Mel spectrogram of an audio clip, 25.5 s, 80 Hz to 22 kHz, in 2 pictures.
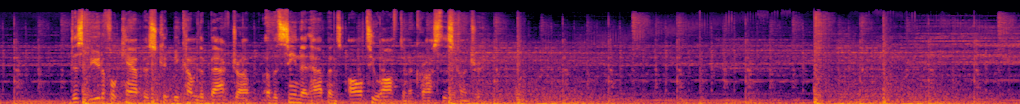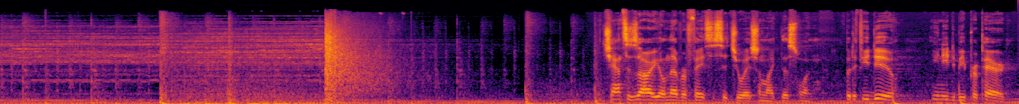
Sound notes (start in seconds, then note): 16.8 gunshot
